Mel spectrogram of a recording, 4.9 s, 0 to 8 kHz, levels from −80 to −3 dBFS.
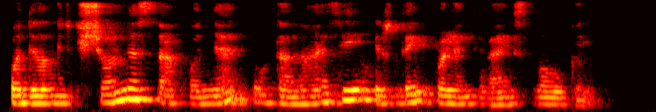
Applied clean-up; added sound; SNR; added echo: neural mask model DeepFilterNet 3.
